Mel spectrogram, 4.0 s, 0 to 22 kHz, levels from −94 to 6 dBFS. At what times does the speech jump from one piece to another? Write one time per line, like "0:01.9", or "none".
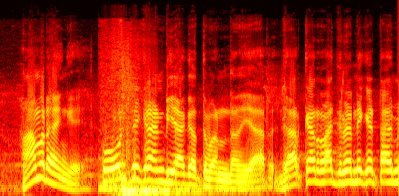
0:01.0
